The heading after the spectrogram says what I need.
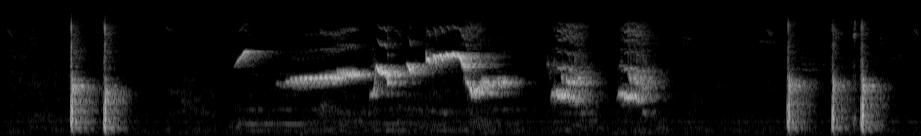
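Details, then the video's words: Kenyir white-rumped shama song: sharp clicking notes open and close a string of sweet, sliding whistles and short warbled notes, delivered in a varied phrase over a quiet low hum. "Murai Batu Kenyir"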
